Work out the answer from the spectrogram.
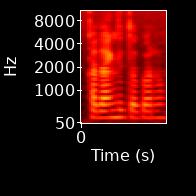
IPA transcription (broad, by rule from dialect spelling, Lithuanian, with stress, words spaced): kɐˈdɐŋʲɡʲɪ dɐˈbɐr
